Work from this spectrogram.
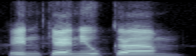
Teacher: If you say, when can you come? So, rising intonation, it indicates politeness.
